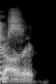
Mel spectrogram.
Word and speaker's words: Koshare: I'm going to pronounce this probably wrong. Kosher Indian dancers? Koshare. Koshare. Koshare, of course. – That sounds much more accurate.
